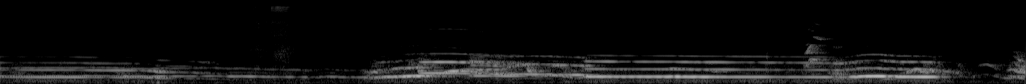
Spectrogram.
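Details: Three gray wolves at the Veles quarantine centre howl together, long smooth tones overlapping and bending in pitch.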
